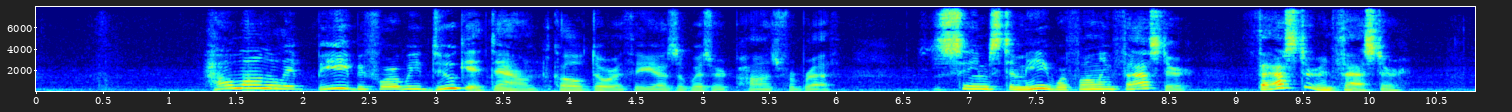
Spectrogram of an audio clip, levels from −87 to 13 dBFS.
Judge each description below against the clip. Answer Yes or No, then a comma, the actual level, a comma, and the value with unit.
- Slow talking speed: No, average, 145 wpm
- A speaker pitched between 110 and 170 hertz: No, high, 210 Hz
